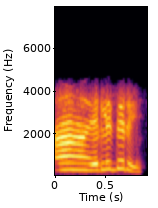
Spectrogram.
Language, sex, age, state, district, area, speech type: Kannada, female, 18-30, Karnataka, Gulbarga, urban, conversation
